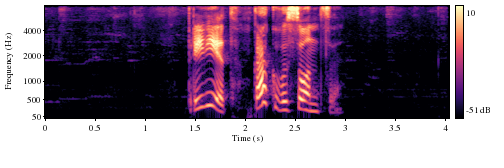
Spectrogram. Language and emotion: Russian, positive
